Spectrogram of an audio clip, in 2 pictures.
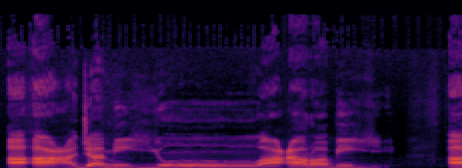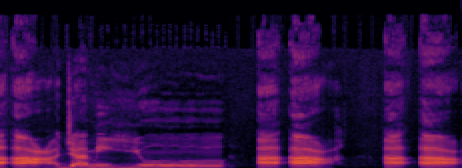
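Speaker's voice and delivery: second آ softened, drawn-out recitation of جمی و عربی; very slow Quranic recitation; recited with tasheel. Shown as a demonstration. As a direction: chant slowly, easing the second hamza. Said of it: "اسی کو تسہیل کہا جاتا ہے".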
